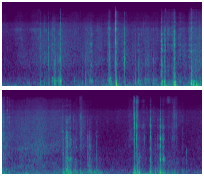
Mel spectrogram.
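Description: Irregular close knocks, clicks and rustles, about ten in all, the sharpest about two seconds in.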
